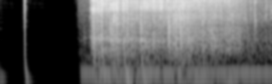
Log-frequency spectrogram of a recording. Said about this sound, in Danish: Dette er lyden af dig, der tager en bid af Paris' lækreste croissant.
